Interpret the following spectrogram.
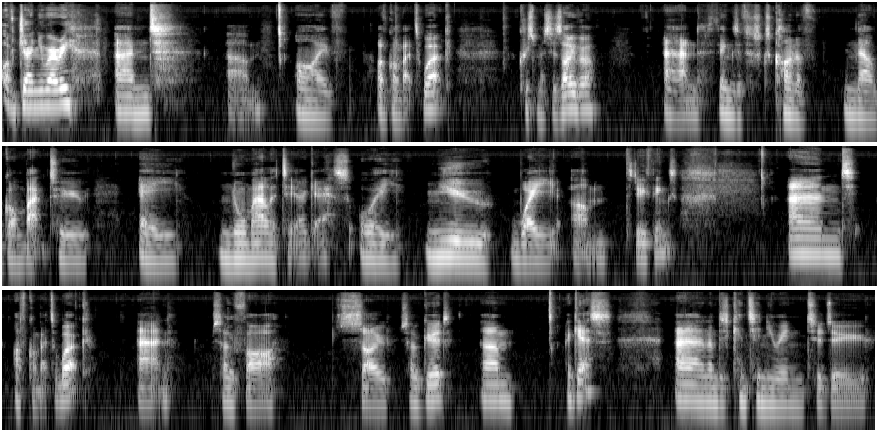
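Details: Stuttering (stammering) since childhood in an adult male, linked by him to a childhood event; he is undergoing cognitive behaviour therapy for it.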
